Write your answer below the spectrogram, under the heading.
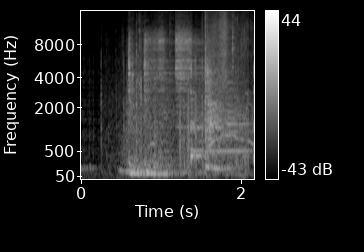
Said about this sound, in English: She knocks over the bikes in the hall as she storms out.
